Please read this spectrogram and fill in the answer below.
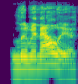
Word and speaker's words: Luminalia: Luminalia, just like you just said it. You just said it. That's exactly how you pronounce it.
